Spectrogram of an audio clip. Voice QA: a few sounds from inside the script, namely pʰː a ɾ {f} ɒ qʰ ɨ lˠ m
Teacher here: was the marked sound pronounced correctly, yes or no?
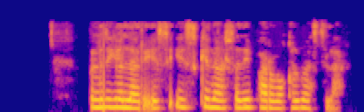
no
